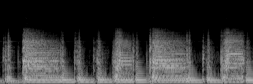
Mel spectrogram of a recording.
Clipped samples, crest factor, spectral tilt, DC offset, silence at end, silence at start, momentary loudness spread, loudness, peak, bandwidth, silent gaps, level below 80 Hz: under 0.1%; 14 dB; -8.5 dB/octave; under 0.1%; 0 s; 0 s; 4 LU; -23 LUFS; -8 dBFS; 5.8 kHz; none; -52 dBFS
